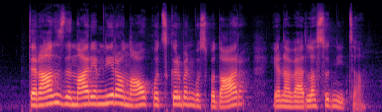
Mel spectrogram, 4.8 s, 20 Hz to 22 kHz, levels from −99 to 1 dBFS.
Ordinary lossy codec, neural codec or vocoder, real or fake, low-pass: none; none; real; 19.8 kHz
